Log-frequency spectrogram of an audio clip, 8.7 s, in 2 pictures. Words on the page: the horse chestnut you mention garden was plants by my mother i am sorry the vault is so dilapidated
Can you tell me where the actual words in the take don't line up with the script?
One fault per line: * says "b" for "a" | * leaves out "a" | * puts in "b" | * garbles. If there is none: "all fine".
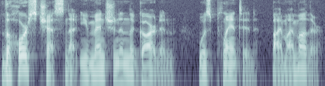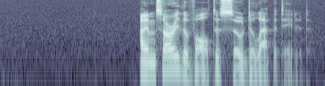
* puts in "in the"
* says "planted" for "plants"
